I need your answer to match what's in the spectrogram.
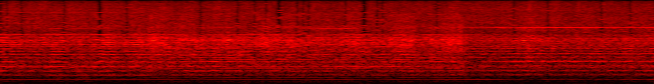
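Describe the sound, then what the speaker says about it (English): Steady, continuous abrasive hiss of wood being sanded on a door, a constant dense whir with a faint underlying hum and no pauses, moderately quiet throughout. "Now I'm sanding everything down."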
